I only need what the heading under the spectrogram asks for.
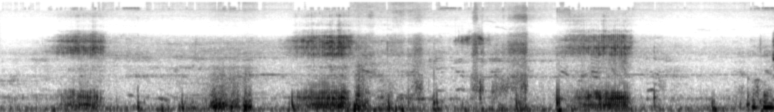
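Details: A female Beagle sleeping indoors after play snores in rough, low rasping breaths about every one to two seconds, each breath swelling and fading, with faint room hiss between them.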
